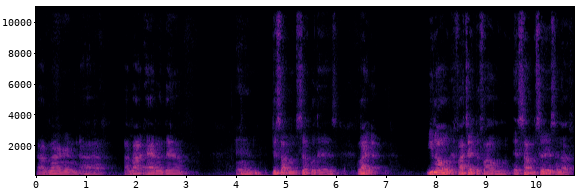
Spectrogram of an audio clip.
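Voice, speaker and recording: A middle-aged American man with a deep voice, chatting casually in a rambling, plain-spoken way as a parent giving advice. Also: measured pace, dark tone. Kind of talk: casual chat. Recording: roomy echo, faint background noise.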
